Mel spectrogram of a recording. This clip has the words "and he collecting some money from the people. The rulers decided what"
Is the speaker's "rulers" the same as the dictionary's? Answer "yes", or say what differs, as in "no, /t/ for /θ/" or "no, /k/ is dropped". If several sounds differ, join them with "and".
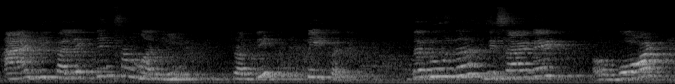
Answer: no, /z/ is dropped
